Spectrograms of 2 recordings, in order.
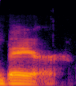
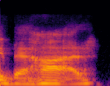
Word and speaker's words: Bexar: There's a county in Texas, the county that San Antonio is in, which is spelled B-E-X-A-R. – Yeah. – Okay. – But it's pronounced Bayer. – Oh, wow. Okay. – That's cool. But it's actually Behar, but then the whiteified version of that is Bayer.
